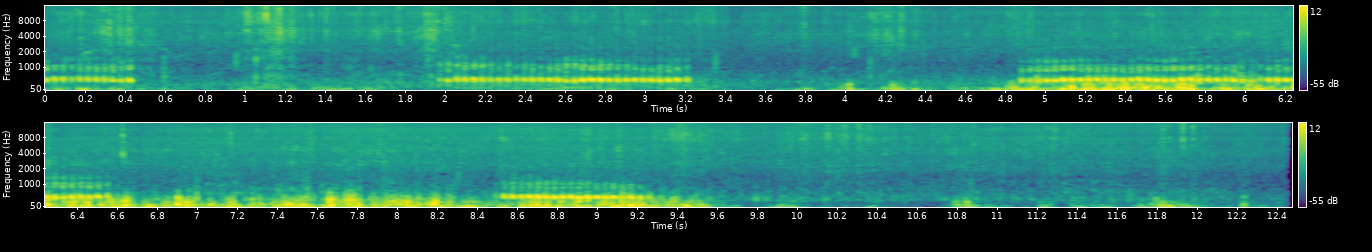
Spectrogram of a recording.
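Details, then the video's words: A cheetah mother calling her cubs to come outside and play. Four steady, tonal calls last about a second each, two of them longer, over a low rumbling background. "calls her cubs outside"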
